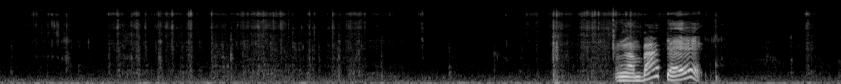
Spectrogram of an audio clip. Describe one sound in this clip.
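A woman bites into crunchy fried food.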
